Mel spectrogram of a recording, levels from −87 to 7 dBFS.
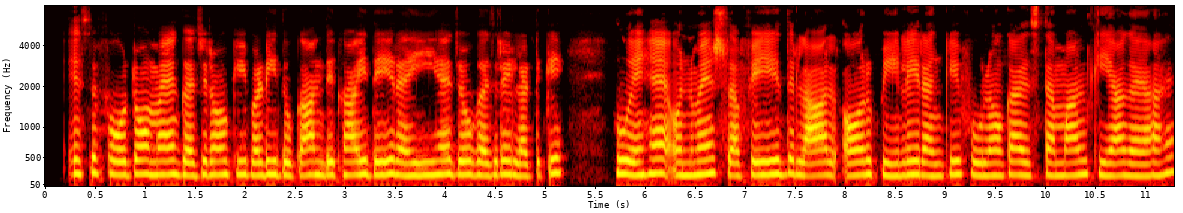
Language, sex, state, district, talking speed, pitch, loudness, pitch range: Hindi, female, Maharashtra, Solapur, 155 wpm, 215 Hz, -19 LUFS, 210-225 Hz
